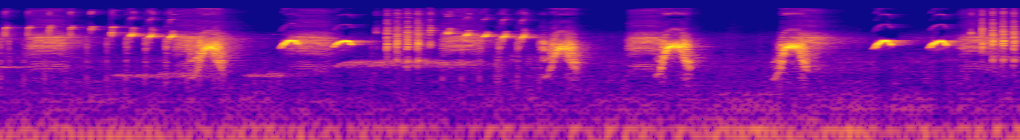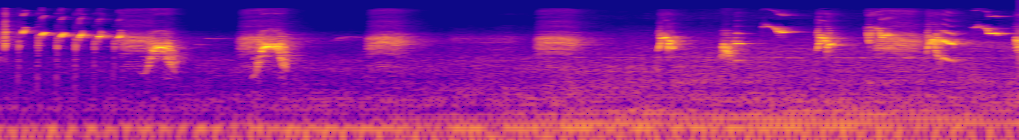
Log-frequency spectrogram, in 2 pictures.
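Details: Long-tailed shrike from Pemalang, Central Java, singing a varied song of sharp chirps and short whistled notes in quick irregular bursts, some falling slurs, with a steady low hum behind.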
